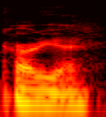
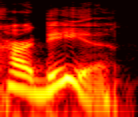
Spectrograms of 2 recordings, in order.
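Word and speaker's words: Kardea: is what's her name i say her name wrong cartier it's cartier i like how i call it cardia it's cartier cartier you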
